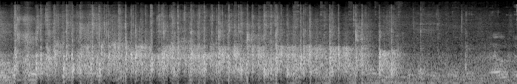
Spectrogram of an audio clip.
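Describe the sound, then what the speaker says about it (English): Audience applause at a medical conference session on live knee replacement surgery: a dense, sustained wash of many hands clapping throughout, loud and steady, easing slightly near the end. "I would like everybody to give a big round of applause."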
